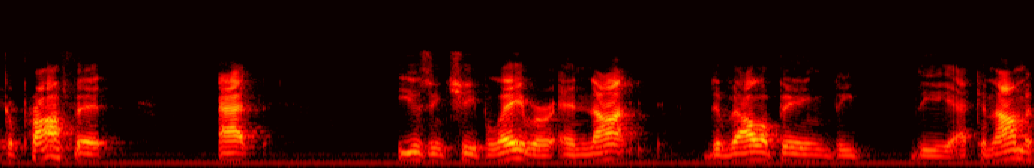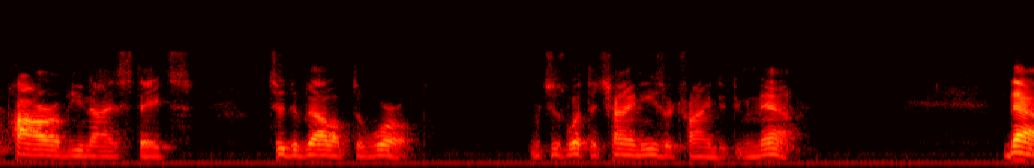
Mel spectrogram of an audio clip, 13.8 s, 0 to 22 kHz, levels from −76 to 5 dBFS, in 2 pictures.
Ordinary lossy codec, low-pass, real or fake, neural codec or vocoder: Opus, 32 kbps; 7.2 kHz; real; none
